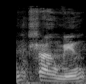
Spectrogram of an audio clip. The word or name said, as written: Shang Ming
